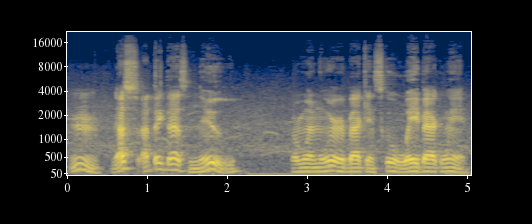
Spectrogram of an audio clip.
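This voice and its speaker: A middle-aged man giving steady, somewhat rambling analysis as color commentator on a football video game tournament. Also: lowish voice, measured pace. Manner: steady, explanatory, a bit rambling. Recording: faint background noise.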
